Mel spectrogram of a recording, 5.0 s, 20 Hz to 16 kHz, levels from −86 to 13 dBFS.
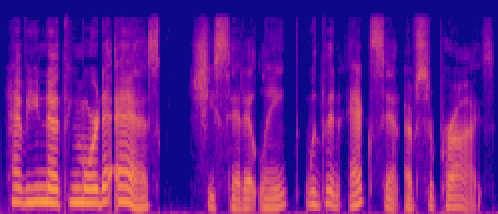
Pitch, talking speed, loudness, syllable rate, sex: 200 Hz, 180 wpm, -20 LUFS, 4.5 syllables/s, female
